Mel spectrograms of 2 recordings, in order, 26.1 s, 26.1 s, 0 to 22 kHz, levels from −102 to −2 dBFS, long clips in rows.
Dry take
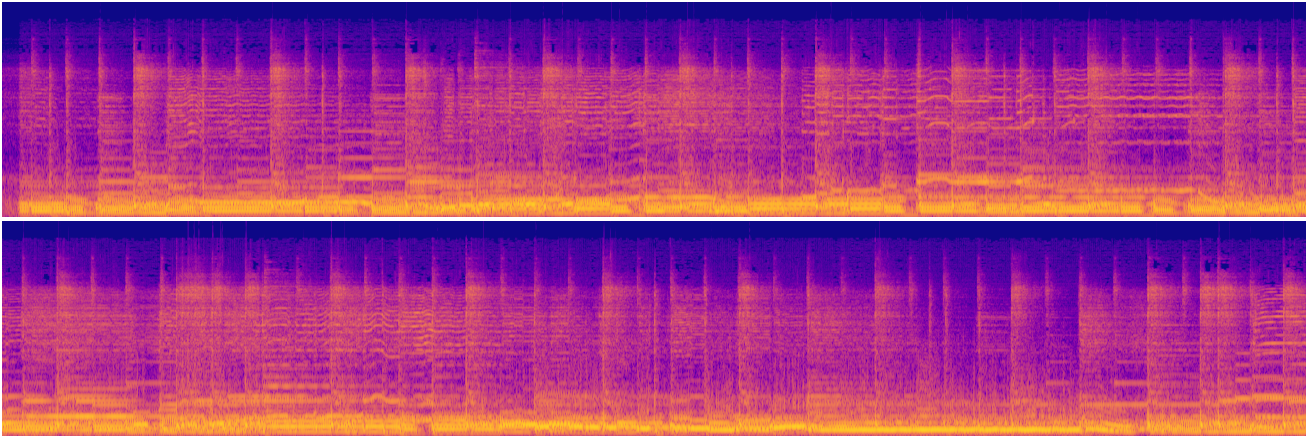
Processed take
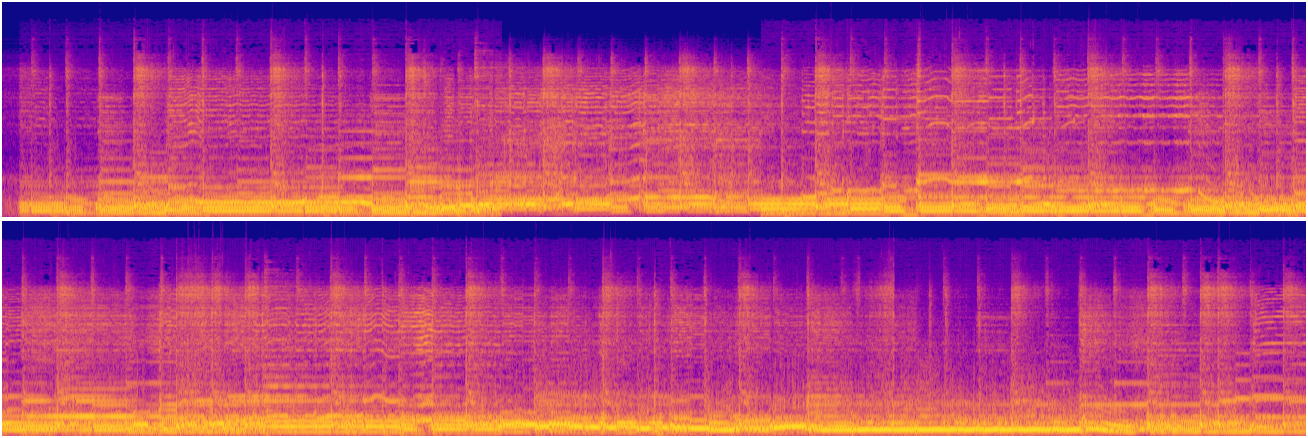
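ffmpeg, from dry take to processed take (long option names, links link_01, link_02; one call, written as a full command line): ffmpeg -i in.wav -filter_complex "[0:a]asettb=1/sr,asplit=3[link_01][link_02][link_03];[link_01]atrim=end=4.994[link_04];[link_02]atrim=start=4.99:end=7.59,asetpts=PTS-STARTPTS,afade=type=in:duration=0.004:curve=qsin,afade=type=out:start_time=2.596:duration=0.004:curve=qsin,highpass=300,equalizer=frequency=330:width_type=q:width=4:gain=-4,equalizer=frequency=550:width_type=q:width=4:gain=-6,equalizer=frequency=1500:width_type=q:width=4:gain=5,equalizer=frequency=2500:width_type=q:width=4:gain=-8,equalizer=frequency=5100:width_type=q:width=4:gain=-7,lowpass=frequency=7000:width=0.5412,lowpass=frequency=7000:width=1.3066[link_05];[link_03]atrim=start=7.586[link_06];[link_04][link_05]acrossfade=duration=0.004:curve1=hsin:curve2=qsin[link_07];[link_07][link_06]acrossfade=duration=0.004:curve1=qsin:curve2=hsin,asplit=5[link_08][link_09][link_10][link_11][link_12];[link_08]atrim=end=20.432[link_13];[link_09]atrim=start=20.428:end=20.982,asetpts=PTS-STARTPTS,volume=-3.5dB[link_14];[link_10]atrim=start=20.978:end=21.542[link_15];[link_11]atrim=start=21.538:end=22.182,asetpts=PTS-STARTPTS,areverse[link_16];[link_12]atrim=start=22.178[link_17];[link_13][link_14]acrossfade=duration=0.004:curve1=hsin:curve2=hsin[link_18];[link_18][link_15]acrossfade=duration=0.004:curve1=hsin:curve2=hsin[link_19];[link_19][link_16]acrossfade=duration=0.004:curve1=hsin:curve2=hsin[link_20];[link_20][link_17]acrossfade=duration=0.004:curve1=hsin:curve2=hsin,dynaudnorm=framelen=200:gausssize=13:maxgain=11.5dB,alimiter=level_in=6.5dB:limit=-1dB:release=50:level=0:latency=1,volume=-6dB" out.wav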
